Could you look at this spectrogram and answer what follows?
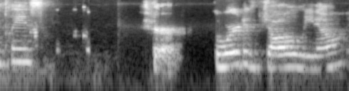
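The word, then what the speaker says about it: giallolino: Your word is jolalino. Can you repeat the word, please? Jolalino. Can I have all the information, please? Sure. The word is jolalino.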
